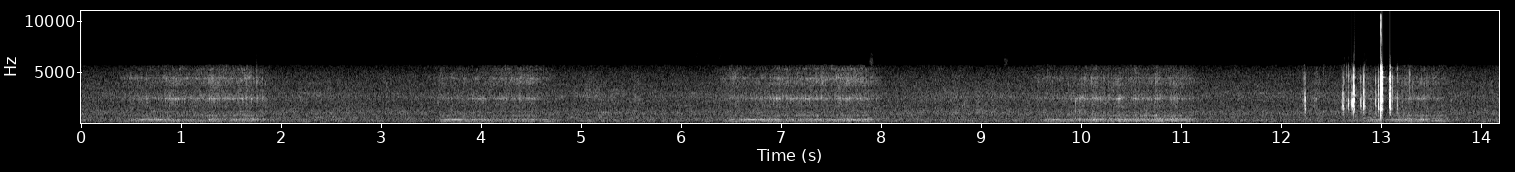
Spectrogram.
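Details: An adult woman asleep on a couch, with soft rasping snores on each in-breath, about four a minute, and a few clicks near the end; ordinary snoring.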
